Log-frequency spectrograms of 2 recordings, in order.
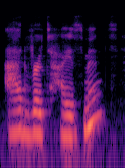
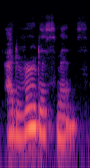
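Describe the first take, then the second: First: It is said the American way. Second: It is said the British way.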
